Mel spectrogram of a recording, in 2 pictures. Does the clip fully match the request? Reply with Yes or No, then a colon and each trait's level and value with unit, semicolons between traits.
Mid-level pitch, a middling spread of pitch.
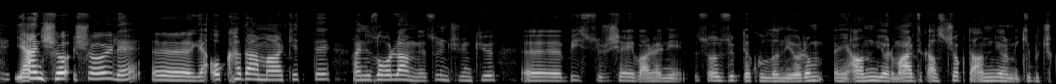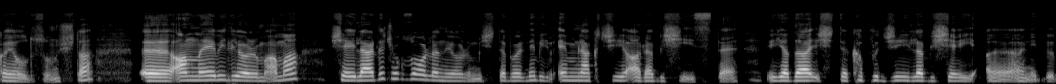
Yes: medium, 180 Hz; average, 3.5 semitones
